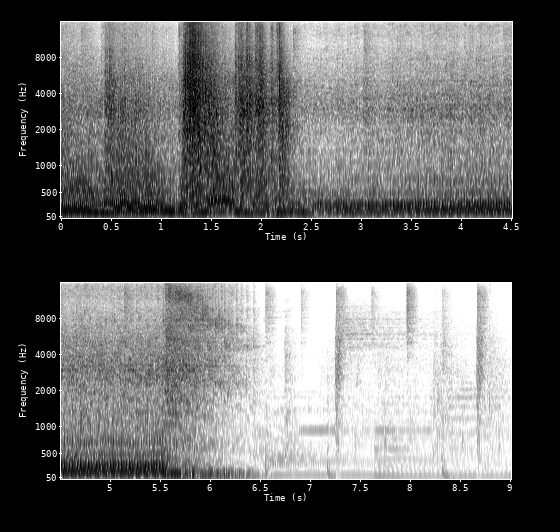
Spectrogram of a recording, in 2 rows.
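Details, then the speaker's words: Nissan 350Z running open headers with no exhaust fitted: loud, raw, raspy, completely unmuffled drone with a fast even pulse before shutdown. "I got to show you guys how atrocious this sounds right now"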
